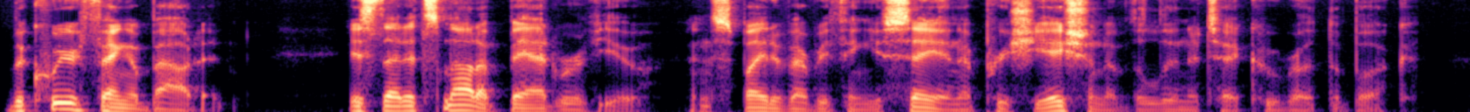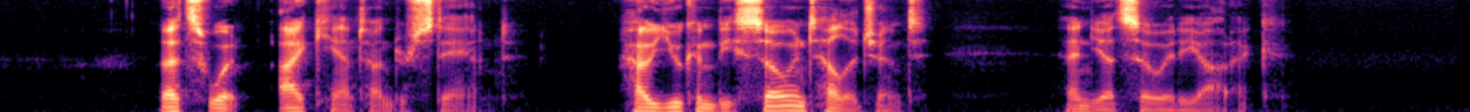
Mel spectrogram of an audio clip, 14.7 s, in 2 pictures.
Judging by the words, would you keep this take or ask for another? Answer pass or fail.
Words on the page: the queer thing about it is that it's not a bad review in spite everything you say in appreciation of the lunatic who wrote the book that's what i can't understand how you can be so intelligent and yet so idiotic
fail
